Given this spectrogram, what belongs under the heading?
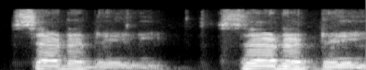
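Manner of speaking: "স্যাটারডে" ending in a full diphthong day; correct day ending. Shown as a demonstration. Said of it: "আবার বলছি".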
